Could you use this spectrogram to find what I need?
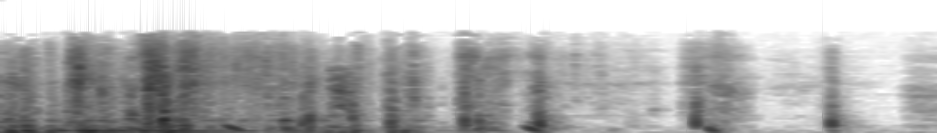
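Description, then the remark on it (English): A door is rammed by a shoulder to break it down: a rough, noisy burst of struggling followed by several heavy, irregular thuds, spaced apart and fading slightly, with a faint vocal strain beneath. “Come on, we'll break it down.”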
